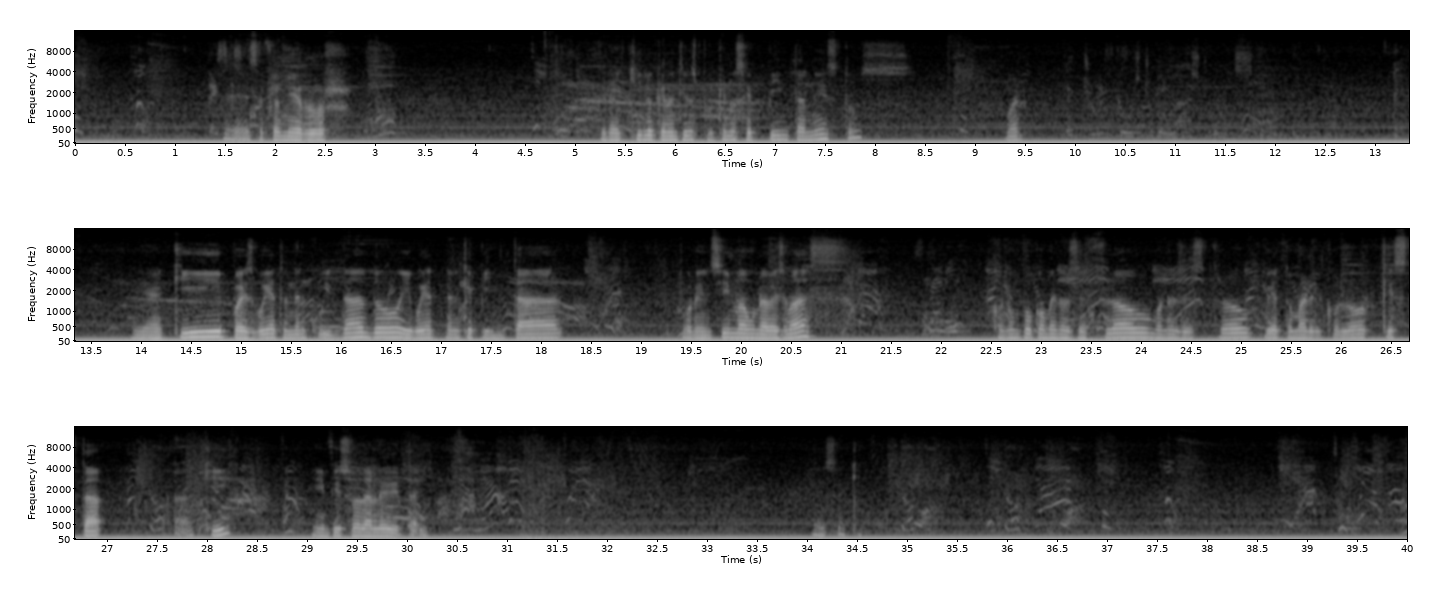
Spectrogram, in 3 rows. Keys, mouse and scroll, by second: 0.6 alt+click, 1.5 alt+middle click, 2.3 scroll up 1, 2.5 middle click, 3.1-4.1 alt+drag, 6.3-8.1 drag, 9.7 middle click, 10.0 middle click, 10.4-12.4 alt+drag, 12.8 alt+middle click, 13.6 scroll up 1, 28.8 click, 29.3 click, 29.8 click, 30.2 click, 30.5 click, 31.4 click, 33.7 ctrl+z, 36.3 click, 36.7 click, 37.9 click, 38.2 click, 38.6 click, 39.0 click, 39.4-40.0 drag.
